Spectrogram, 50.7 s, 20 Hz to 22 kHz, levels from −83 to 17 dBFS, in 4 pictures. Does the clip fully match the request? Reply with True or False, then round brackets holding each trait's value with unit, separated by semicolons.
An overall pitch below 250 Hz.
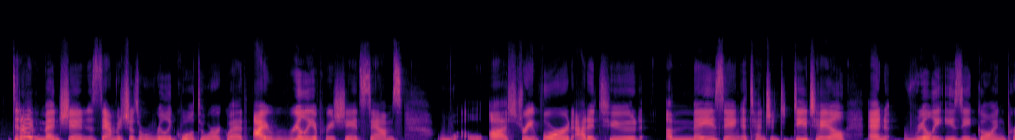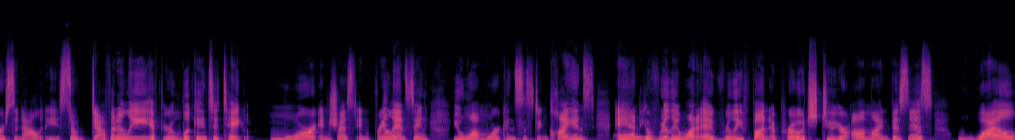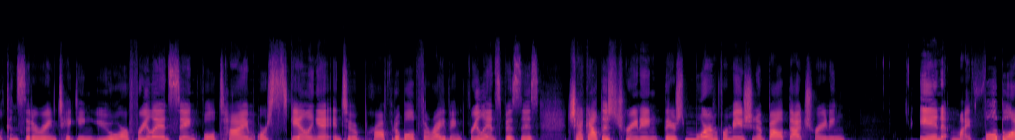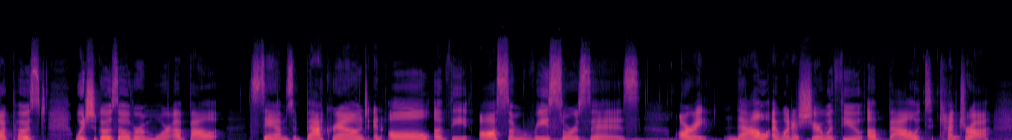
False (255 Hz)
